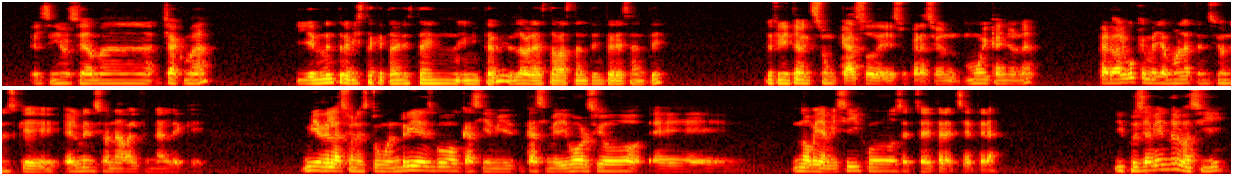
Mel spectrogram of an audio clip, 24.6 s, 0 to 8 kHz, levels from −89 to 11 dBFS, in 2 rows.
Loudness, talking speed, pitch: -22 LUFS, 165 wpm, 125 Hz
